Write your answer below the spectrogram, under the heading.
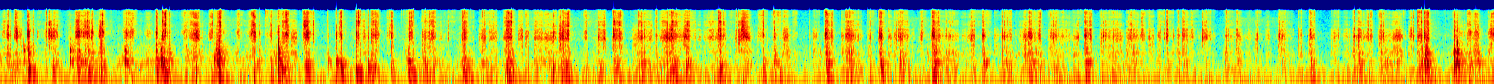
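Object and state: Flashlight grip scratched with fingernails.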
